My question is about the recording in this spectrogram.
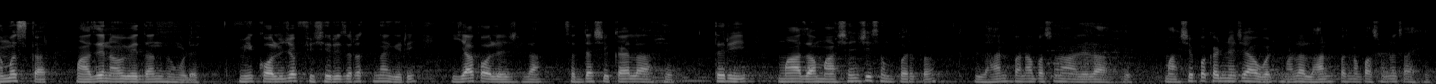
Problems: constant background noise, continuous background conversations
